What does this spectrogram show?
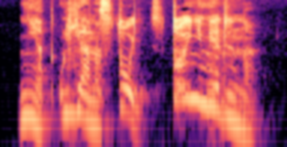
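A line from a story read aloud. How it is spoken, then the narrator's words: Desperate hiss. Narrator (Russian): Отчаянно зашипела мама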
